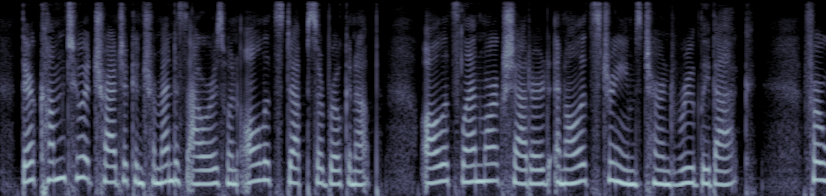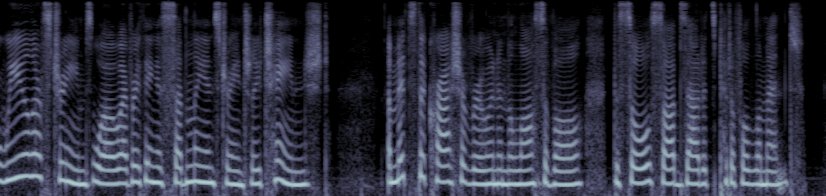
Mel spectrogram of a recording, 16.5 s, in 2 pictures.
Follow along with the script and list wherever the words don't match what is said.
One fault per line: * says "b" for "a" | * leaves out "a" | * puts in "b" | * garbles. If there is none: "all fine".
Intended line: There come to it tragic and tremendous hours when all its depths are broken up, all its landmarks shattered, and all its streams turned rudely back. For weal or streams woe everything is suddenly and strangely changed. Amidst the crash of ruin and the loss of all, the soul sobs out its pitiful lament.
all fine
